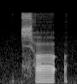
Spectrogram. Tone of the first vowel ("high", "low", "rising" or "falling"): low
